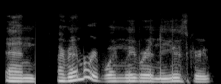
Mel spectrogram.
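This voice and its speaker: An older man, a pastor, recounts his own story in a warm, mellow voice. He talks reflectively, with small restarts along the way. The sound is close and dry. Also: a little high, quick pace, dry recording, poor audio. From Canada. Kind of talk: personal testimony talk.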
